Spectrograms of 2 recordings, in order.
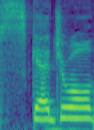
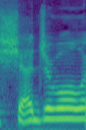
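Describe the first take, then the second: First: The word is said in an American way. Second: The word is said in a British way. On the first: "instead of schedule" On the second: "they say schedule"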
